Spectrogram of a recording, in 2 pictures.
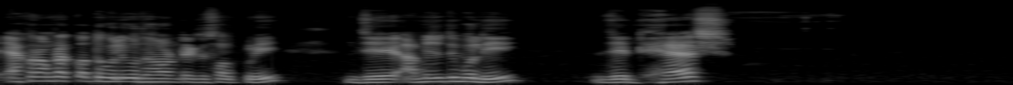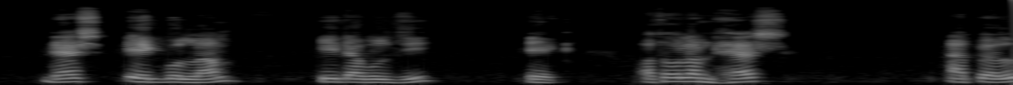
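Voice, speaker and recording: A man from Bangladesh teaching English grammar, repeating sounds and words slowly and asking and answering his own questions. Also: on the high side, dark tone. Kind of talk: classroom lesson.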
